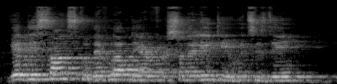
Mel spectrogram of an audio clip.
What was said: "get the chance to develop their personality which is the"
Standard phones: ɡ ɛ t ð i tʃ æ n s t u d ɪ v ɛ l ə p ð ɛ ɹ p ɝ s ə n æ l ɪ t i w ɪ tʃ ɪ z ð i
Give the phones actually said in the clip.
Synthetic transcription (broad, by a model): ɡ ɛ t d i s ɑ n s t u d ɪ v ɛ l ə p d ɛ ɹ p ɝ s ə n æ l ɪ t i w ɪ tʃ ɪ z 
